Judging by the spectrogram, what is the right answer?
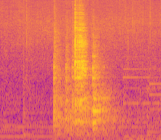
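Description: Asparagus sizzles on an outdoor grill, a short burst of frying hiss that swells and fades as the spears are laid down or moved, close and moderately loud.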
